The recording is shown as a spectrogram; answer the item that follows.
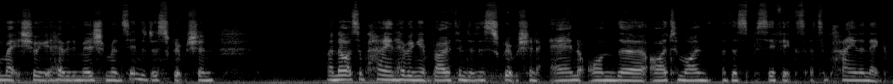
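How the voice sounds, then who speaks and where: A woman's voice: medium pitch, slight background noise. A middle-aged woman with an Australian accent talking casually to her viewers, rambling and correcting herself as she goes. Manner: rambling, self-correcting, colloquial. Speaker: vlogger and secondhand reseller. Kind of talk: casual chatty vlog monologue.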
